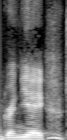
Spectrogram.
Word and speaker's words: Grenier: If it's French, then it's Grenier. If it's not French, I would say Grenier. – Okay. But I can't tell. Says Greg said it right.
